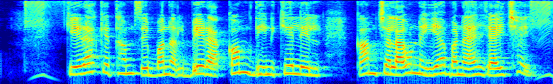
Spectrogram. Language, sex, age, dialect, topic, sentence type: Magahi, female, 46-50, Western, agriculture, statement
